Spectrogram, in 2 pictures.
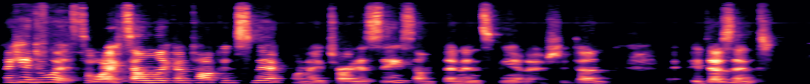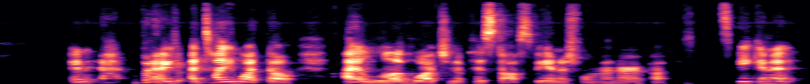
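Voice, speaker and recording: A woman's voice: medium pitch, moderate pace, fairly bright tone. A woman from the Midwest chatting casually as a podcast guest, laughing often and repeating her phrases.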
